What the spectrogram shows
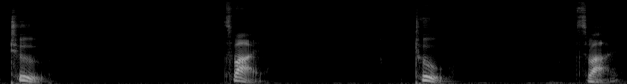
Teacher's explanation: The Z in German is quite often in front and there is no similar sound in English. Try to speak a T and go over into an S. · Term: German Z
